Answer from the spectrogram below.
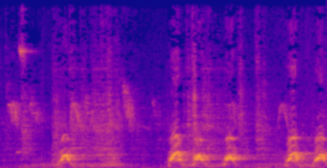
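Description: Several high-pitched yips and barks from dogs and puppies come in short bursts, with brief pauses and a busy, scrabbling background between them.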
